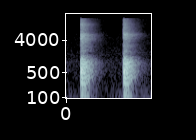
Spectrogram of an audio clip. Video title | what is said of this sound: CA SM-18 Cricket Bat Review | ball is still bouncing at a decent height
